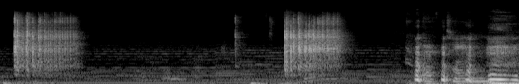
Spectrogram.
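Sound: rolling dice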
